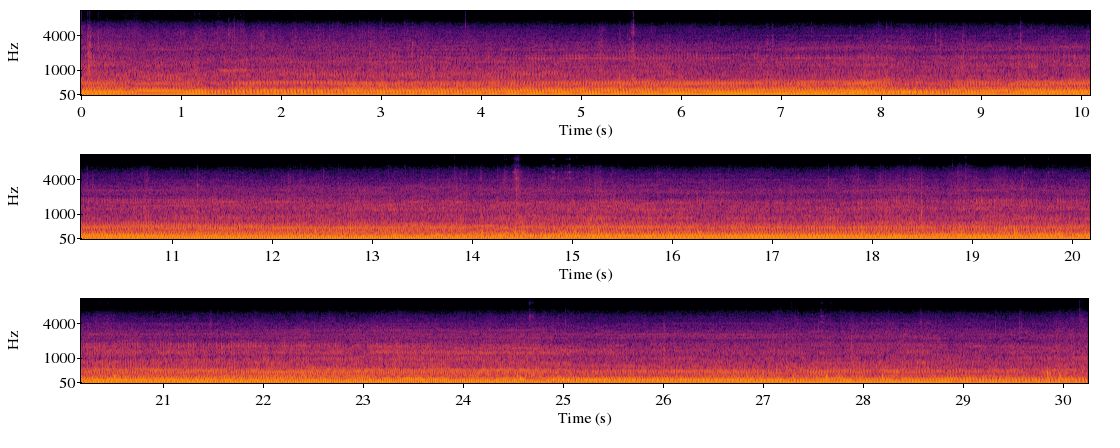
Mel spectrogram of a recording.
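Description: Honda Ruckus scooter's small four-stroke single-cylinder engine running steadily under way, riding over a rough dirt track, with only slight changes in pitch.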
